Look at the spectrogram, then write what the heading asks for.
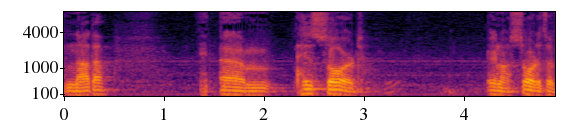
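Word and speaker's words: Nuada: There's, in the earliest settlers of Ireland in the very primordial times, the High King, whose name can be pronounced in a variety of ways, we pronounce it Nada.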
